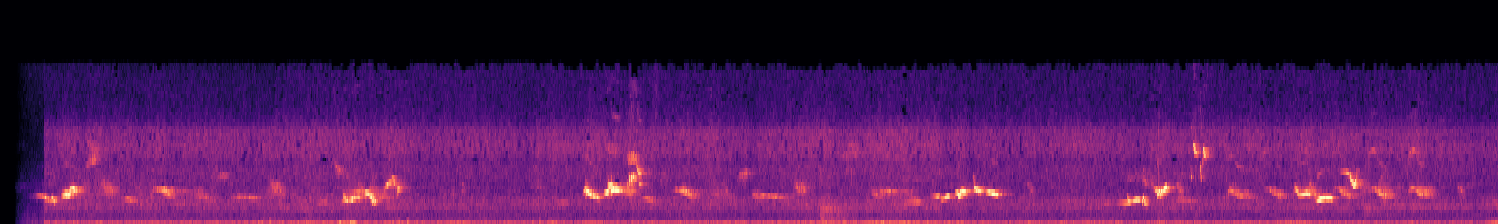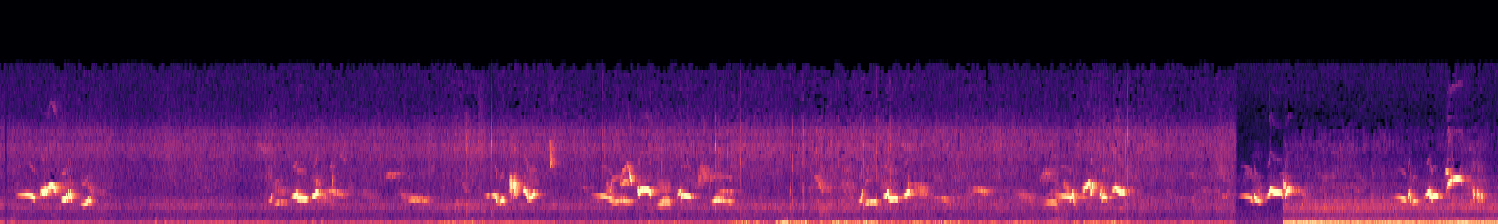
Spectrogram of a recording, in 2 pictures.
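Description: Small birds chirping: many short, quick high chirps and tweets, with low rumbles now and then. Near the end the sound cuts briefly, and a steady low hum continues under the chirping.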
